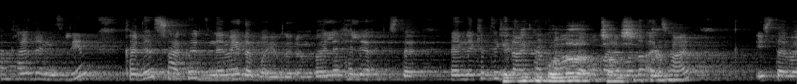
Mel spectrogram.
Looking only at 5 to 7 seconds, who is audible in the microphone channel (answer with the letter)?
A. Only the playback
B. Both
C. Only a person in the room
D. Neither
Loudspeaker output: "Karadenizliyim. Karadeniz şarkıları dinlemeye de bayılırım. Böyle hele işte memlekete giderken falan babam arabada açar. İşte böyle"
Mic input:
B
